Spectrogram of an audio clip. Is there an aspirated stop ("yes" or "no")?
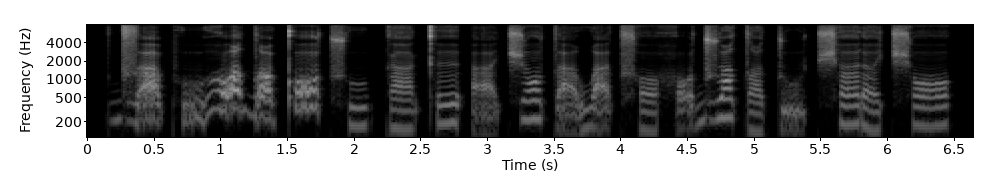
yes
